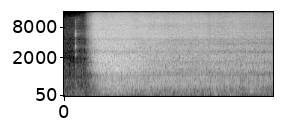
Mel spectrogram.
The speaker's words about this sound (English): You can see a whole lot of fizzling happened, which is all of that O2 molecules, all those oxygen bubbles getting released. And also, you might have noticed that this container got really hot. A lot of steam actually came out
